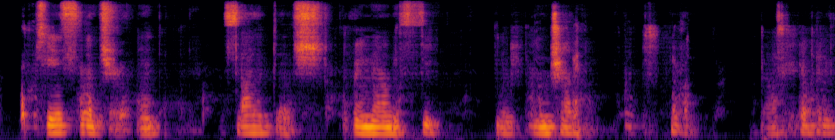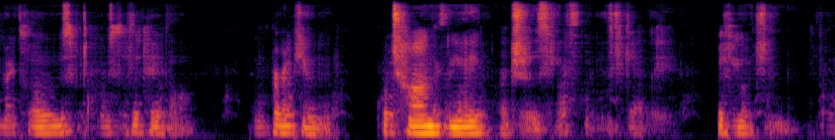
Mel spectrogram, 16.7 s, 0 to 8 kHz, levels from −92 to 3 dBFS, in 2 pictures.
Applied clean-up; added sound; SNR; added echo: neural mask model DeepFilterNet 3.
